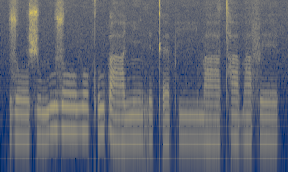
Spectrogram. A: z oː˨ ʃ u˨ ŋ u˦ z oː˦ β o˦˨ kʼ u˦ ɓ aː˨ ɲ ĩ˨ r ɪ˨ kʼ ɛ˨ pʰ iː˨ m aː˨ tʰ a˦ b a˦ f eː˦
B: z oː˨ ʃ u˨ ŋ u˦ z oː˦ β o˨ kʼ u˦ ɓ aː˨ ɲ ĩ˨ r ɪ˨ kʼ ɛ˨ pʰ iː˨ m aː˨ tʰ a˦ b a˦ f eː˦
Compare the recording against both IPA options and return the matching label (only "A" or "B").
A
